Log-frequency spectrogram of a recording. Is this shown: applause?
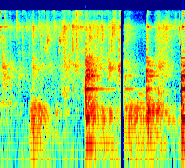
no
